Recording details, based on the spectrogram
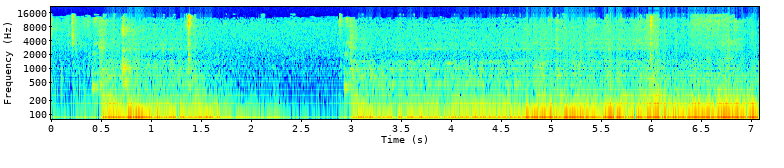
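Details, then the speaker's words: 1970 Buick Riviera V8, not run for a long time, started before an oil change: a couple of weak turns and a pause, then catches at about three seconds and settles into a low, uneven rumble; hesitant start. "Hésite un peu. C'est parti. Allez, moi c'est une voiture qui n'a pas, tu le sais très bien, hein, elle n'a pas tourné pendant longtemps."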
